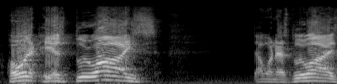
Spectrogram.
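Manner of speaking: shouted high and loud, pointing someone out; alarmed call-out. Retold or imitated. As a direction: yell a warning to the others. Night's Watch men calling out.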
